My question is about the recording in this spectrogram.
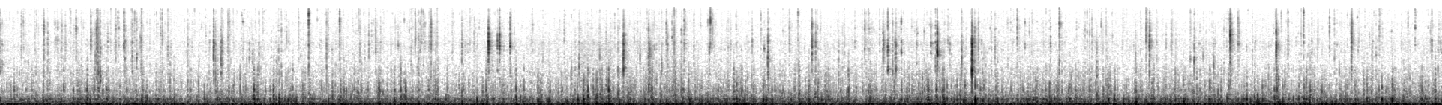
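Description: Fireplace fire burning with a steady low rumble and frequent small, sharp crackles at irregular intervals.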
